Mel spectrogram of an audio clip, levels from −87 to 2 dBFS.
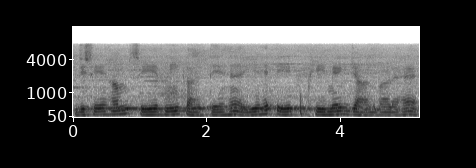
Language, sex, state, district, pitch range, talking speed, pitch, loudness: Hindi, male, Bihar, West Champaran, 110-125 Hz, 115 wpm, 120 Hz, -14 LUFS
